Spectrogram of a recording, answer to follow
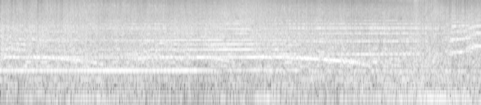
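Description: Loud, dense film background score with sound effects, with long held tones and several falling pitch sweeps, and no speech.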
